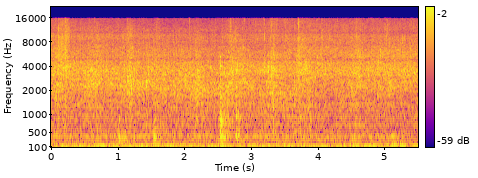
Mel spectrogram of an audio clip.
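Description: Raw diced chicken sizzling steadily on a hot tawa over a high flame, with a few short scrapes as a spatula stirs the pieces.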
